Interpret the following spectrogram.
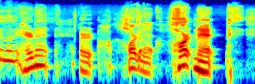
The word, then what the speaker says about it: Hartnett: Hairnet or Hartnett.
